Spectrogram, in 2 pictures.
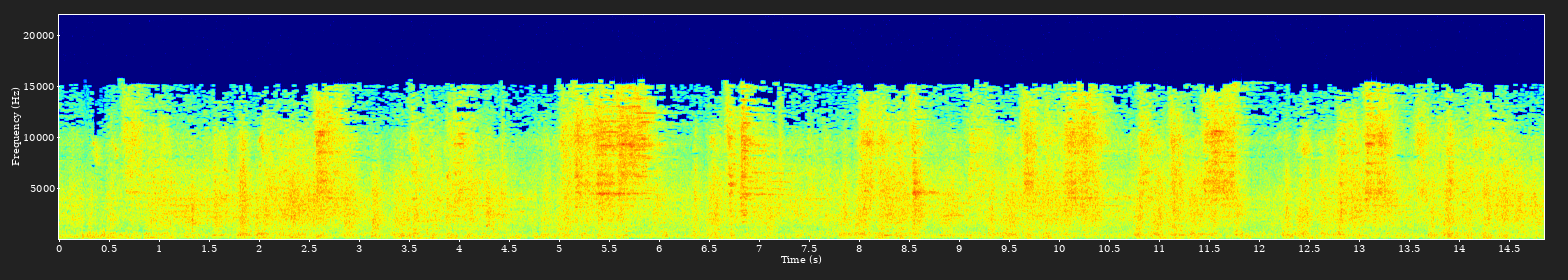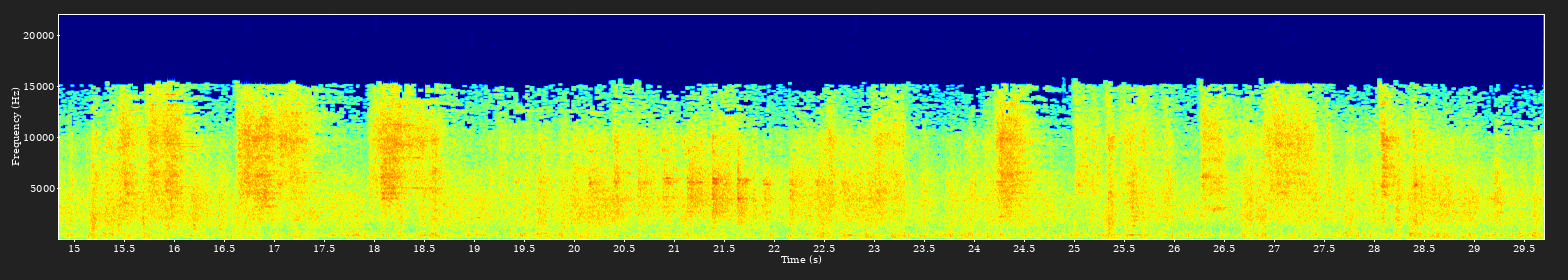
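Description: Freight train cars rolling past, their steel wheels clicking over rail joints again and again over a steady rumble, with a faint high wheel squeal at times.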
